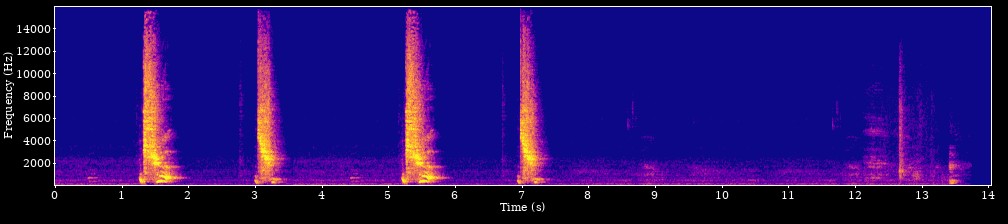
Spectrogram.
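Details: Four forceful sneezes in quick succession, followed by a few softer sniffs and breathy sounds: sneezing.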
